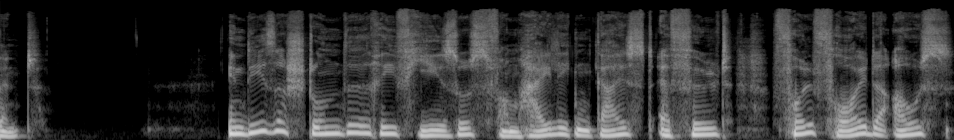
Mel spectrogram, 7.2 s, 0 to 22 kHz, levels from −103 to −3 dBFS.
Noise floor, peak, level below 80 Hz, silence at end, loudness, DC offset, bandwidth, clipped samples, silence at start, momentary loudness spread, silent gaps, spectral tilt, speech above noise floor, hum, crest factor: -77 dBFS; -16 dBFS; -72 dBFS; 0.05 s; -31 LUFS; under 0.1%; 17 kHz; under 0.1%; 0 s; 5 LU; none; -6.5 dB/octave; 47 dB; none; 16 dB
